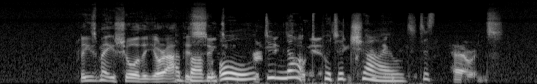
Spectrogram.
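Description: Speech suppressed in double talk, 2.15 to 4.77 s: the speech sinks by up to about 25 dB, likely an echo canceller ducking overlapping talk.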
